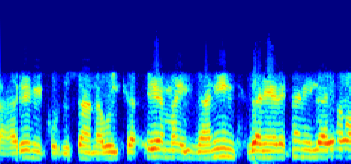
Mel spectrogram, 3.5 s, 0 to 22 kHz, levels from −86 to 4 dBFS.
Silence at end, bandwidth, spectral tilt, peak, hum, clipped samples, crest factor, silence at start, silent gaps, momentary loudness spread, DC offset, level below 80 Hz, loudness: 0 s; 5 kHz; -7.5 dB/octave; -4 dBFS; none; under 0.1%; 14 dB; 0 s; none; 6 LU; under 0.1%; -64 dBFS; -20 LUFS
